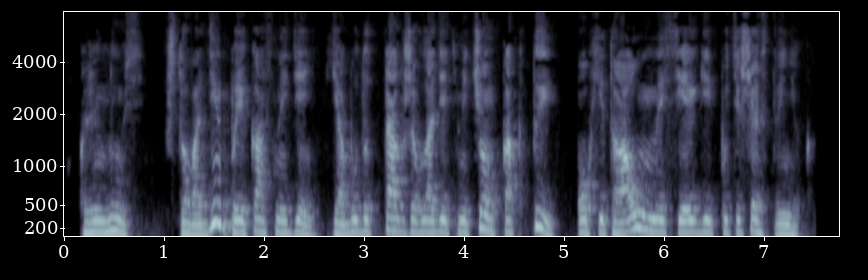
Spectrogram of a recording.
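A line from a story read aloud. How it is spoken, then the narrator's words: Breathless, solemn, shaken vow. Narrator (Russian): Едва отдышавшись, торжественно пообещал сам себе потрясенный огранщик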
